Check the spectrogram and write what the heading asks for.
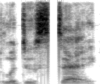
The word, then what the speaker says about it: Medusae: Deadman says the plural is Medusae, a long A at the end.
